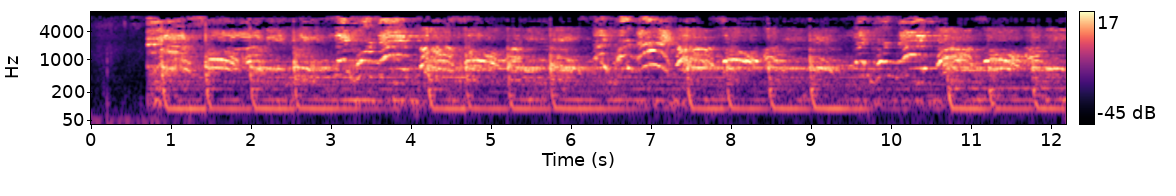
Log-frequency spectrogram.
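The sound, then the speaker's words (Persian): Thousands of Iranians chant the name of Mahsa Amini in front of the White House in Washington, D.C., many voices rising together in loud, rhythmic repeated calls that continue steadily for several seconds. “در پایتخت آمریکا واشنگتن دی سی هم هزاران ایرانی روز شنبه 25 شهریور نام او را روبروی کاخ سفید فریاد زدند.”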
